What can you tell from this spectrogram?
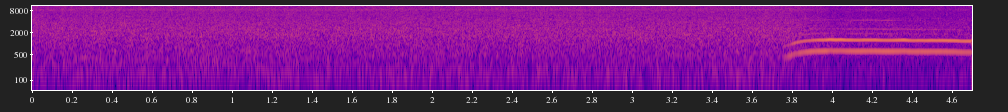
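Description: Steady rushing of a river waterfall cascade. Near the end a person gives one long, loud shout, held on one pitch and then dropping away.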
